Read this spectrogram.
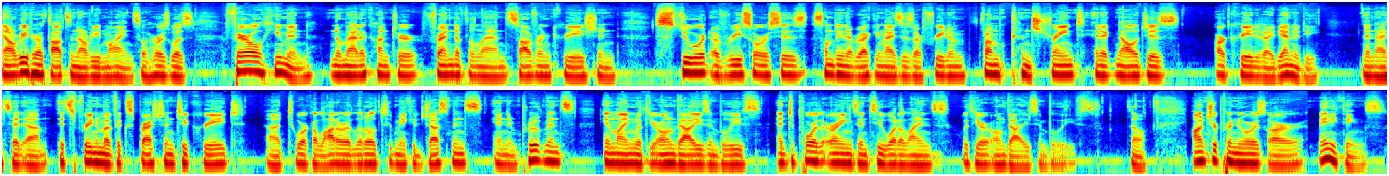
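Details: Adult man speaking; normal speech.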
